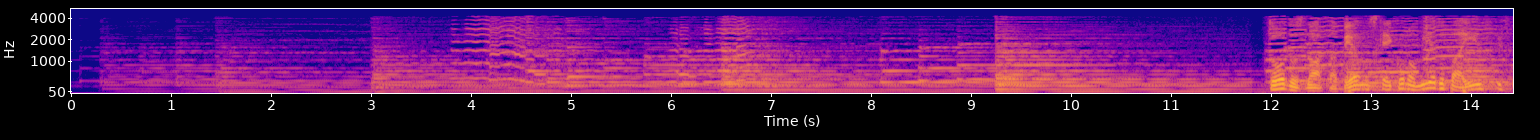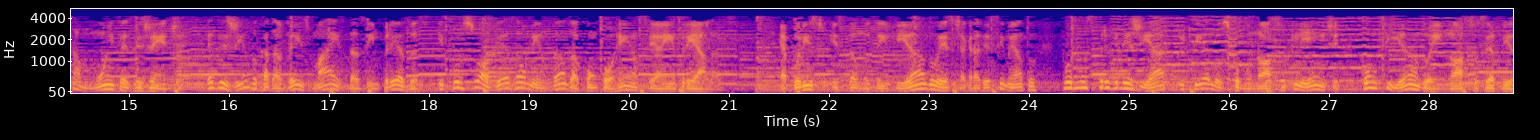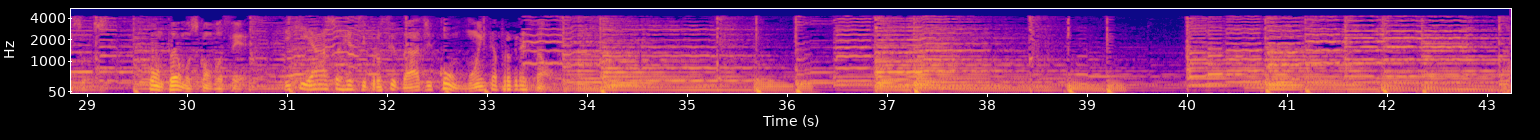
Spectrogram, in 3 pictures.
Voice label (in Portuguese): Telemensagens Empresarial masc; AGRADEC.A CLIENTE; Telemensagens 2017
